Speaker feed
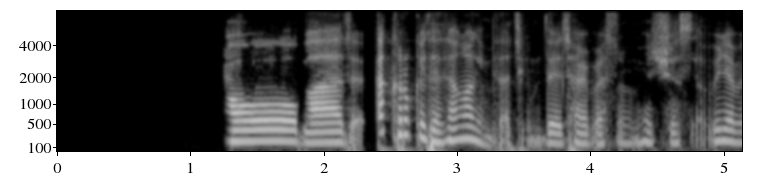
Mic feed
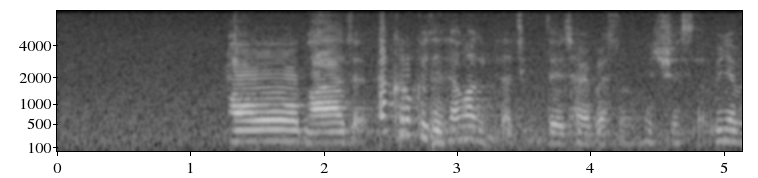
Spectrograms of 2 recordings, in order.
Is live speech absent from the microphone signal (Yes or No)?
Yes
